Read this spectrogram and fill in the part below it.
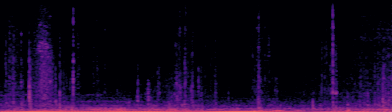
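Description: A suitcase's latches click open.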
